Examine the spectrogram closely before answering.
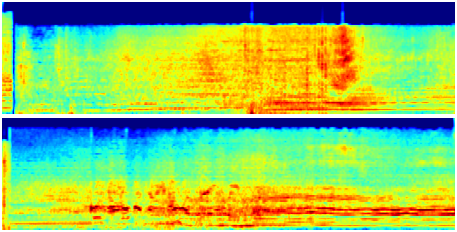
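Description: A rally car engine roars and revs hard as the car speeds along a road.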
